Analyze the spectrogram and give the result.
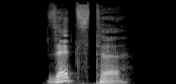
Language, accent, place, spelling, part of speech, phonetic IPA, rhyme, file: German, Germany, Berlin, setzte, verb, [ˈzɛt͡stə], -ɛt͡stə, De-setzte.ogg
- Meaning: inflection of setzen: 1. first/third-person singular preterite 2. first/third-person singular subjunctive II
